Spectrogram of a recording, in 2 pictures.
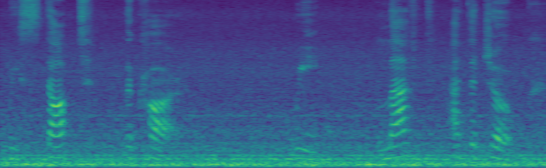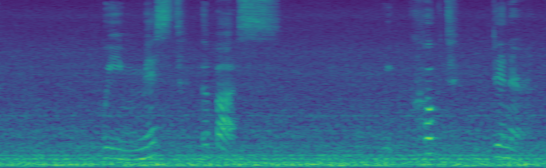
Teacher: with the T sound, you'll notice that we do not add an extra syllable. For example, when we say stop, it's still one syllable.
